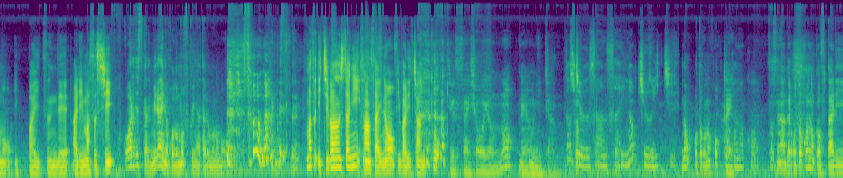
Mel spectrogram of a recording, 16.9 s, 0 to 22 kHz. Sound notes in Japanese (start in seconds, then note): 4.6 笑い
